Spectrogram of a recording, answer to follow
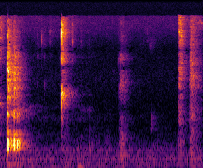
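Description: Mouth sounds from licking fingers after eating: one loud wet smack, then three short lip smacks about every half second.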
